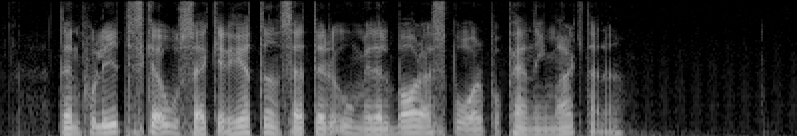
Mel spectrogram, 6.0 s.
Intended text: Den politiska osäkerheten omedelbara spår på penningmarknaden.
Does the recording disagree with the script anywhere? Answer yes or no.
yes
